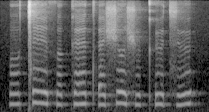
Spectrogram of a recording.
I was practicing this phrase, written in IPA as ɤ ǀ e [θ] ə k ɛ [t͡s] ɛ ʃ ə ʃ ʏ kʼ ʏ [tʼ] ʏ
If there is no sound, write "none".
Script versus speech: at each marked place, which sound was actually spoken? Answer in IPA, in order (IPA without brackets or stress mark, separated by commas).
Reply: θ, tʼ, t͡s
